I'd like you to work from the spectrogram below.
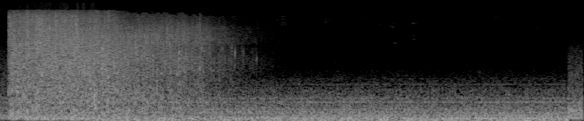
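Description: Naval guns firing in the World War II naval game Atlantic Fleet, a loud continuous rumbling roar of blasts that fills the whole clip, its bright crack fading after a couple of seconds into a deep low rumble.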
